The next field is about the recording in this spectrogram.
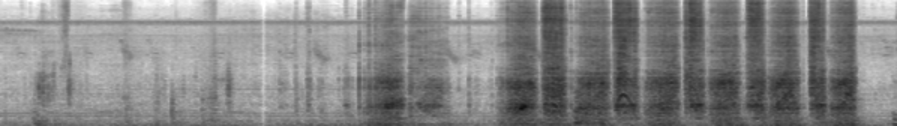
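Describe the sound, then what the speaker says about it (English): A tool is sharpened on a tailgate with a file, giving quiet faint scraping at first, then loud rhythmic rasping strokes that repeat steadily in the second half. "trying to get in here and get this sharpened."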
